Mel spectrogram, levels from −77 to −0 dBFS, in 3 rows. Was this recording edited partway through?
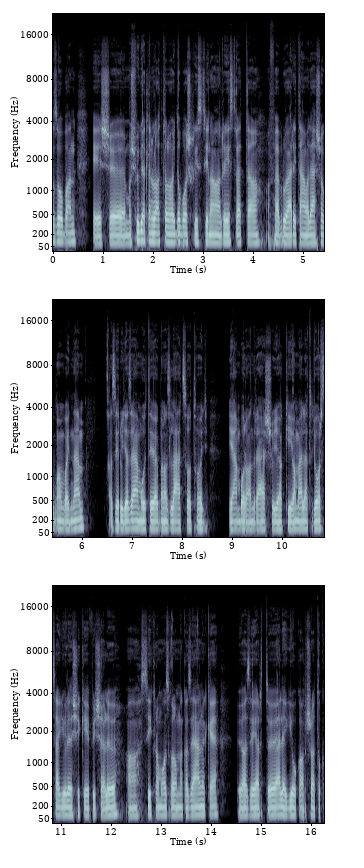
no; 0 cuts

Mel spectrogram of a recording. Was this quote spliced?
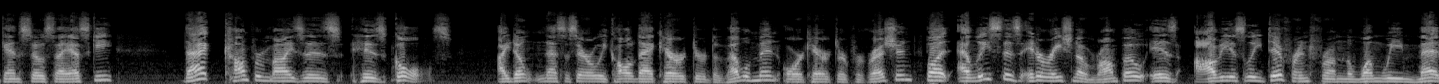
yes; 2 cuts; at 4.9 s, 9.2 s

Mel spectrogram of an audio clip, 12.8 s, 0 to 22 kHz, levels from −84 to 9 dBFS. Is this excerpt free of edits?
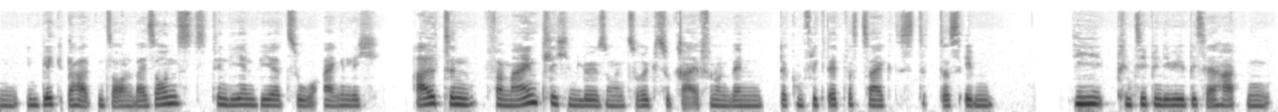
yes; 0 cuts

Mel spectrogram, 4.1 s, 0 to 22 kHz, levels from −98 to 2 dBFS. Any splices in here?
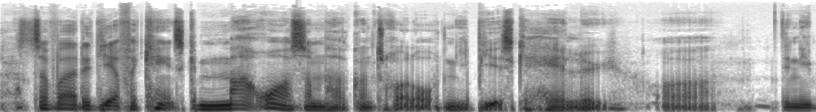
no; 0 cuts

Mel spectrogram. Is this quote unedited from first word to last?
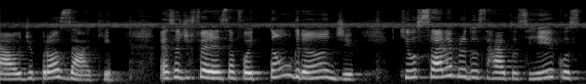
no; 1 cut; at 1.6 s

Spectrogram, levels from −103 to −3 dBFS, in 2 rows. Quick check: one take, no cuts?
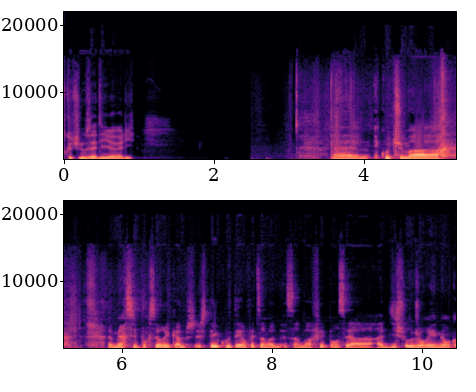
yes; 0 cuts

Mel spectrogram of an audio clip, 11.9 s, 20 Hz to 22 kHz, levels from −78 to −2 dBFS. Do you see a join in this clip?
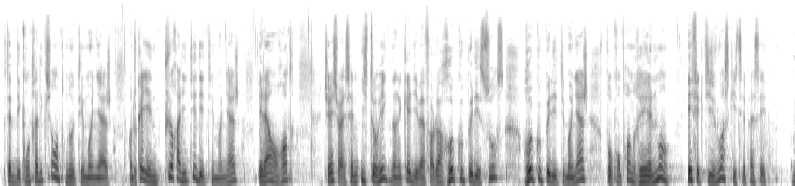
no; 0 cuts

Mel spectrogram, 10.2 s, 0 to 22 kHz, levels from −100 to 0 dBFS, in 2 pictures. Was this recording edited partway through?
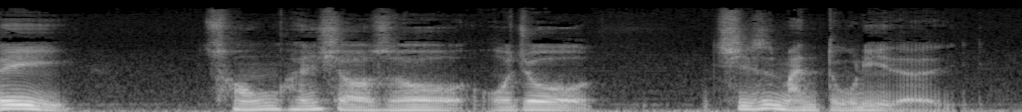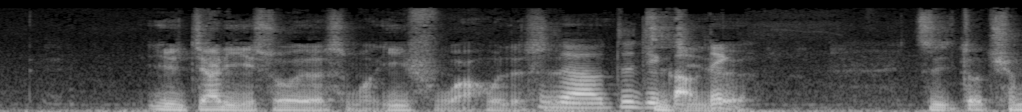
no; 0 cuts

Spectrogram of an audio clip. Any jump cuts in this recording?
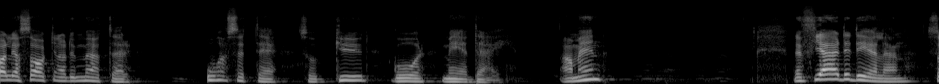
no; 0 cuts

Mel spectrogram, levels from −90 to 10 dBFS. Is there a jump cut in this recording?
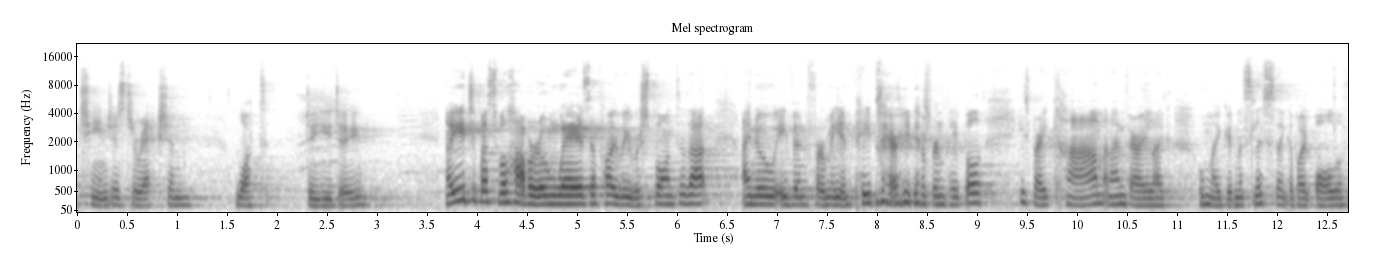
yes; 1 cut; at 8.0 s

